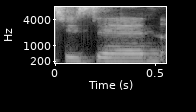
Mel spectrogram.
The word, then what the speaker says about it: Sussan: I think you pronounced her name as Suzanne.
